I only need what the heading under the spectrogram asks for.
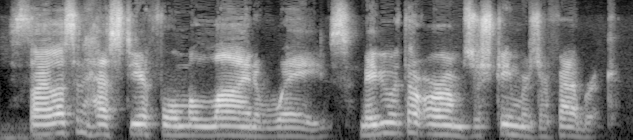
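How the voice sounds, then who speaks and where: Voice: mid-range voice, normal speed, a little hiss or hum. Someone reading out stage directions for a play reading, plain narration, mid-range voice.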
